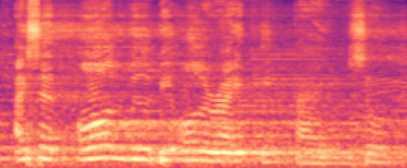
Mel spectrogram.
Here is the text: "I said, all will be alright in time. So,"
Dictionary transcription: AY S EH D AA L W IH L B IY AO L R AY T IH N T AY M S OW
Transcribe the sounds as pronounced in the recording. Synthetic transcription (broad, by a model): AY S EH D AA L W IH L B IY AO L R AY T IH N T AY M S OW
